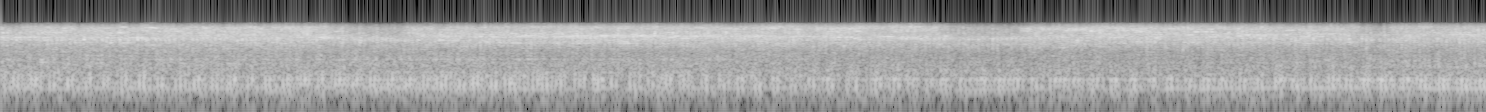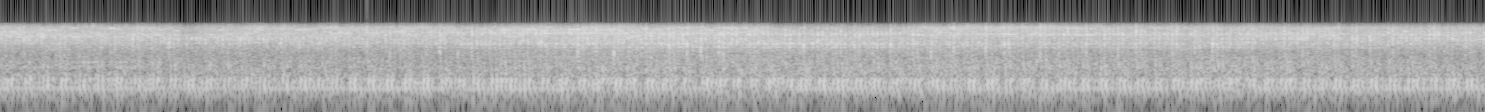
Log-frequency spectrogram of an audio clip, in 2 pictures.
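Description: Austin Mini's BMC A-series four-cylinder engine, mounted on an engine stand, running steadily at a constant speed.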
